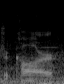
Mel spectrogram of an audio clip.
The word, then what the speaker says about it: Drakkar: I pronounce it Drakkar. – Oh, like Drakkar Noir, the cologne.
